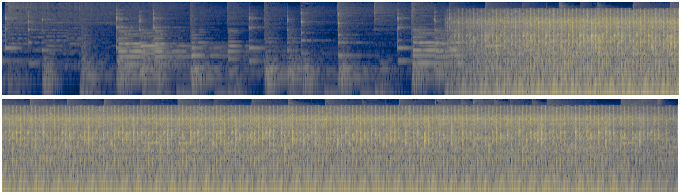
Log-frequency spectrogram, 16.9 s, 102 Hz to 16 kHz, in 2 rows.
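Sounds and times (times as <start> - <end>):
tractor engine idling: 5.6 - 16.9.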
